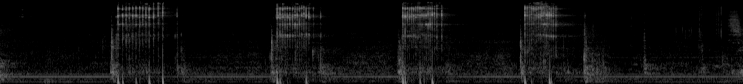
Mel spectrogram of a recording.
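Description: A ratchet wrench unscrewing the bottom valve of a suspension, with four loud bursts of rapid clicking separated by short quiet gaps, close and without speech.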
